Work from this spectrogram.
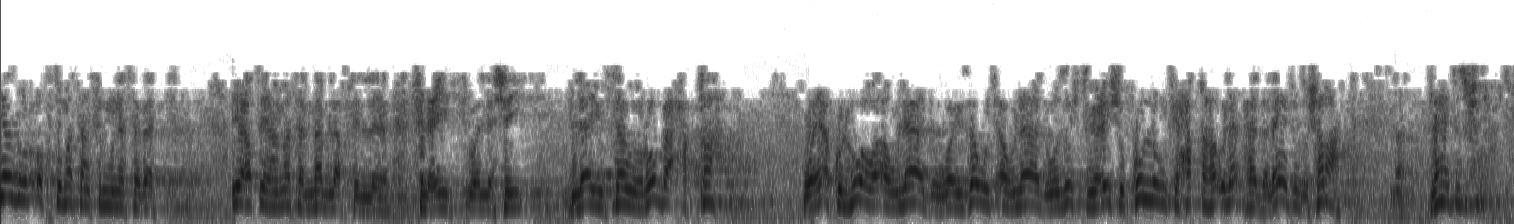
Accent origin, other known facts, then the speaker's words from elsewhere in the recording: Egypt; الرجل لا سيما عندنا في مصر أو في كثير من دول الخليج وغيرها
